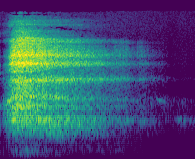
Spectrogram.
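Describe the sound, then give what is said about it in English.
A long breath during a guided breathing exercise, one loud airy rush that starts strong and slowly fades over two seconds, heard alone without talk. “Breathe in. Breathe out.”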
